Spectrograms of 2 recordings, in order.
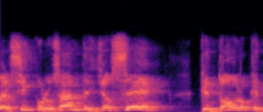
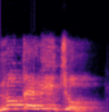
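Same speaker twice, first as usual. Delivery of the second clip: mock authoritative voice, reproachful, pitched up; 9 semitones higher than usual. Retelling Jesus rebuking a listener: Jesus speaking with authority. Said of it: "con voz de, de autoridad".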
